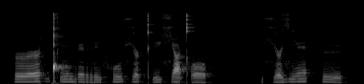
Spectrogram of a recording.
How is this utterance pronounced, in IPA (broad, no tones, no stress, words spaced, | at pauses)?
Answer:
ɹə˞ ǃʼĩberi fu çə˞kʼi çakʼo | çə˞zʲẽ | ɨ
